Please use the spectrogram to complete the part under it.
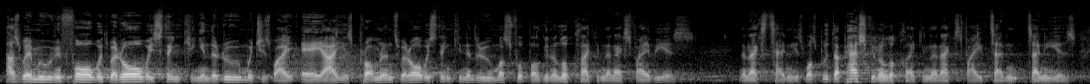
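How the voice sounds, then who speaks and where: A man speaking as a sporting director on a conference panel, measured and repeating words as he builds his points. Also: lowish voice, level tone, darkish tone. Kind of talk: panel discussion. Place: conference hall. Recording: reverberant hall with faint noise.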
